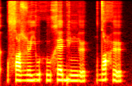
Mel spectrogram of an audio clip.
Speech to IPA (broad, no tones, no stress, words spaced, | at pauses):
sˤəɮøjuhu xɛbʲøɲø | dˤə hø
